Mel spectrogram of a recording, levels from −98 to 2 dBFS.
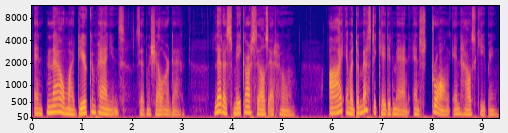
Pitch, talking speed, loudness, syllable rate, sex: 150 Hz, 145 wpm, -20 LUFS, 4.7 syllables/s, female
